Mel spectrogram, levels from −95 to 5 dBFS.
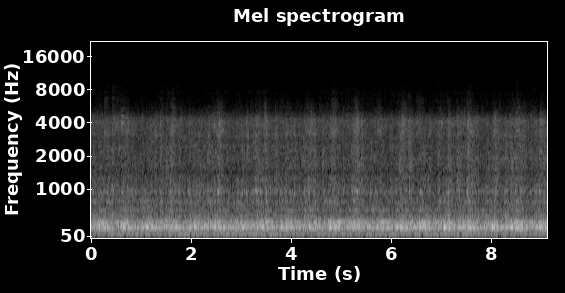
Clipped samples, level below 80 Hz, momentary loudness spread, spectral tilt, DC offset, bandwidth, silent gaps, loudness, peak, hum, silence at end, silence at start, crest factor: under 0.1%; -64 dBFS; 4 LU; -8 dB/octave; under 0.1%; 6 kHz; none; -33 LUFS; -16 dBFS; none; 0 s; 0 s; 16 dB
